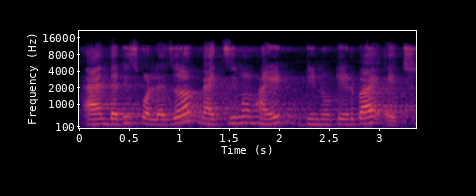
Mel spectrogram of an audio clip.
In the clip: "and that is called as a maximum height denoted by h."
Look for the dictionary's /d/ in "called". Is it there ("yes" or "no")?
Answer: no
